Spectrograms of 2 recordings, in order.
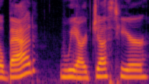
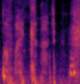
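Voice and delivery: breathy whispered aside; 14 dB quieter than usual. Real, not acted. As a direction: whisper it in disbelief. Aside reaction.

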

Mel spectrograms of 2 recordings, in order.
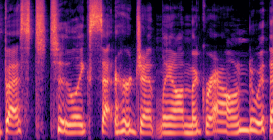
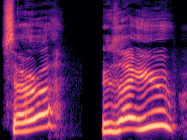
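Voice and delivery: raised, higher call of recognition; surprised stranger; 6 semitones higher, 4 dB louder than usual. Acted. Stranger in the crowd recognizing Sarah, higher surprised call. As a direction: call her name across the crowd. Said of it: "Some guy kinda looks up and he goes".

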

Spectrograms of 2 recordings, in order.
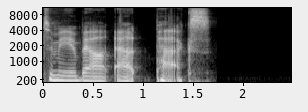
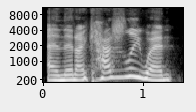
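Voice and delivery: normal talking voice

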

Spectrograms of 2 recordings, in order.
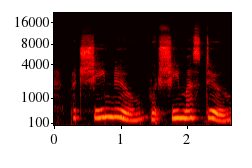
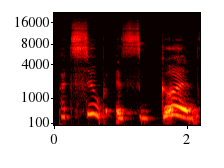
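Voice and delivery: mouse voice; 4 semitones higher, 3 dB louder, slower than usual. Acted. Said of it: "said Despereaux".

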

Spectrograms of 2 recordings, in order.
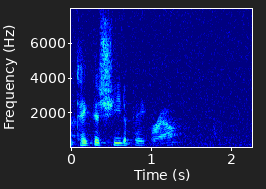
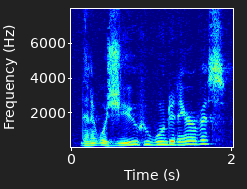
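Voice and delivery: put-on higher, surprised boy's question; boy Shasta, surprised; 6 semitones higher, 6 dB louder than usual. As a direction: realise it in surprise. Shasta asks the voice.

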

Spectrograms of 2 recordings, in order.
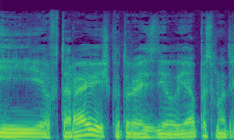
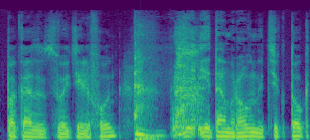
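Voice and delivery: ordinary delivery

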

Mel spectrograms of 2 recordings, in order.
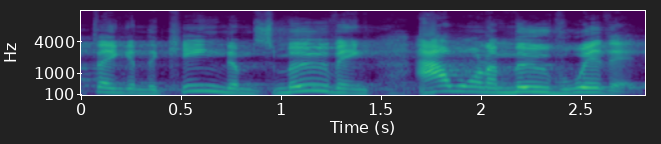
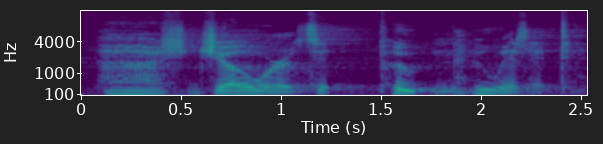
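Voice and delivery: muttering to himself; 7 semitones lower, 10 dB quieter, faster than usual. Retold or imitated. Muttering suspicions at the pump.

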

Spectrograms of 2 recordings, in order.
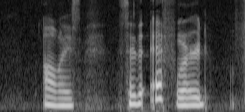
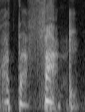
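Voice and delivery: Jersey swear impression; 3 semitones higher, 7 dB quieter, slower than usual. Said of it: "It's like".

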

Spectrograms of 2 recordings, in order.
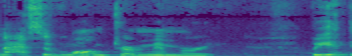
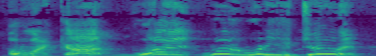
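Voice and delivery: high, swooping mock astonishment; startled onlooker; 9 semitones higher than usual. Passerby startled by lizards in a stroller, mock astonished. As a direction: imitate an incredulous passerby.

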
